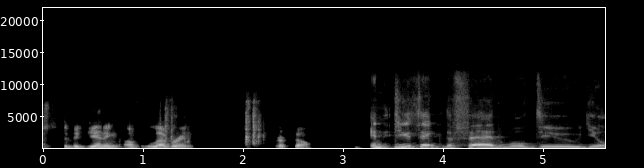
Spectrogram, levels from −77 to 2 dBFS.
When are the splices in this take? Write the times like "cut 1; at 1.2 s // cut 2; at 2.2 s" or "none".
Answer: cut 1; at 1.0 s // cut 2; at 2.2 s // cut 3; at 3.5 s // cut 4; at 4.0 s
